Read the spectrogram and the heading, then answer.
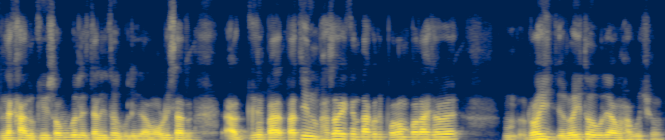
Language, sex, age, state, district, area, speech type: Odia, male, 30-45, Odisha, Kalahandi, rural, spontaneous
